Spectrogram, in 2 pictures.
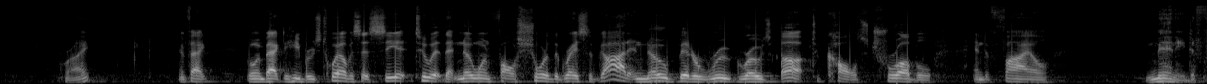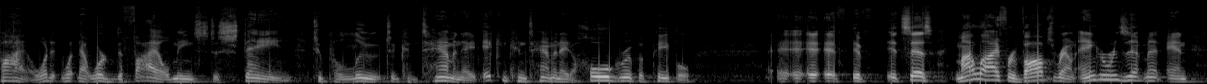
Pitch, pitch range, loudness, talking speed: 140 Hz, 125-160 Hz, -31 LUFS, 170 wpm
